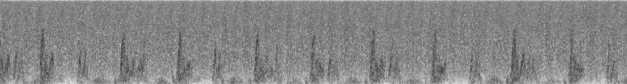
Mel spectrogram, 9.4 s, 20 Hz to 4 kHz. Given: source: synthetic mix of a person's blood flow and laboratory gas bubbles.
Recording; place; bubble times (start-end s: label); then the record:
Doppler ultrasound of blood flow; precordium
4.08-4.27 s: bubbles
9.16-9.29 s: bubbles
From the record:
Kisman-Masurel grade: 121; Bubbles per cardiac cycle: 1 to 2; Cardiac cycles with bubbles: 10 to 50%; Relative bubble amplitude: barely perceptible (0.100 to 0.250); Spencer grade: 2 (many but less than half of the cardiac periods contain bubble signals, singularly or in groups); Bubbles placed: anywhere in the cardiac cycle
